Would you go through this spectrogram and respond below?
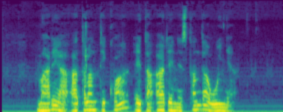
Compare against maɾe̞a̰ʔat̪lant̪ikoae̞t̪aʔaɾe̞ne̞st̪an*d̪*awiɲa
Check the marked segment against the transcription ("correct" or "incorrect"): correct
